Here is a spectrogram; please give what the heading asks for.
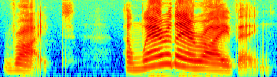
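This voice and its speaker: A woman's voice: a little high, sing-song, clean tone, no room sound, studio quality. A woman voicing a firm, formal police detective questioning a suspect in a children's audiobook. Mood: probing. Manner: formal, measured, stern. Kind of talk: children's audiobook character dialogue.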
